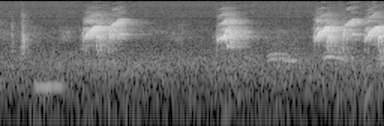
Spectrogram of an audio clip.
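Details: Wild birds calling in Osaka Castle Park, Japan, on a quiet day with no people about, recorded with noise reduction; three loud, harsh, high chirping bursts about a second apart, with a faint low note before them.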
